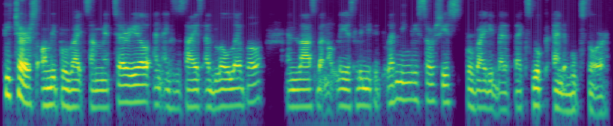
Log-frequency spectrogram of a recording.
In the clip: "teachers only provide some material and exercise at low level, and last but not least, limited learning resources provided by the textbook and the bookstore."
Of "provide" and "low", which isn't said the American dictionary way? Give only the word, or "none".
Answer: none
